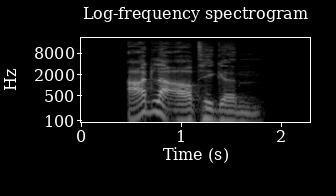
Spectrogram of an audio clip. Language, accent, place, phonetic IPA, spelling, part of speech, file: German, Germany, Berlin, [ˈaːdlɐˌʔaʁtɪɡəm], adlerartigem, adjective, De-adlerartigem.ogg
- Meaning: strong dative masculine/neuter singular of adlerartig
